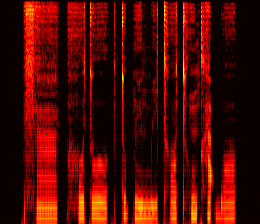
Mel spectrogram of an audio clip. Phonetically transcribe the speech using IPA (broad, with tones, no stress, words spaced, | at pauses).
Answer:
sʰã˨ | ho˦˨ʊ̯to˦˨ʊ̯ | tu˦˨pĩ˨mi˨tʰɔ˦˨ tʰũ˦˨kʰä˦ʔbɔ˦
